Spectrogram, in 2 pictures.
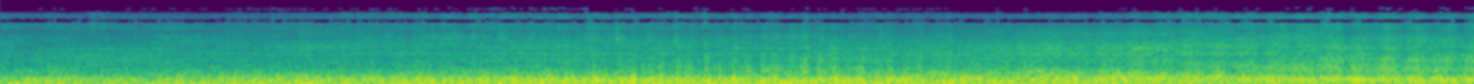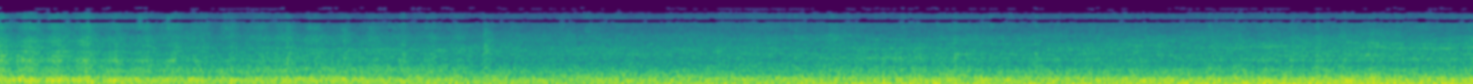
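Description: Freight train cars, mostly tank cars, rolling past at close range: steel wheels running on the rails in a steady rumble with faint rapid clicking.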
